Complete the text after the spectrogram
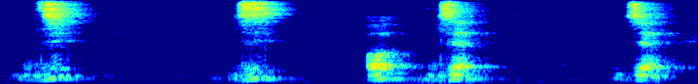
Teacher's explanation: Entre ligeramente sonora y ligeramente ensordecida.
